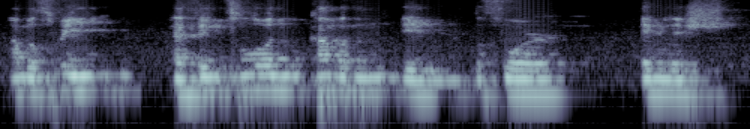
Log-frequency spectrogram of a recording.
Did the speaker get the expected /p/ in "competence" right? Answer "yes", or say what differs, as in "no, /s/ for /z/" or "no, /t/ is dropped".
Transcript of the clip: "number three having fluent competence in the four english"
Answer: no, /b/ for /p/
